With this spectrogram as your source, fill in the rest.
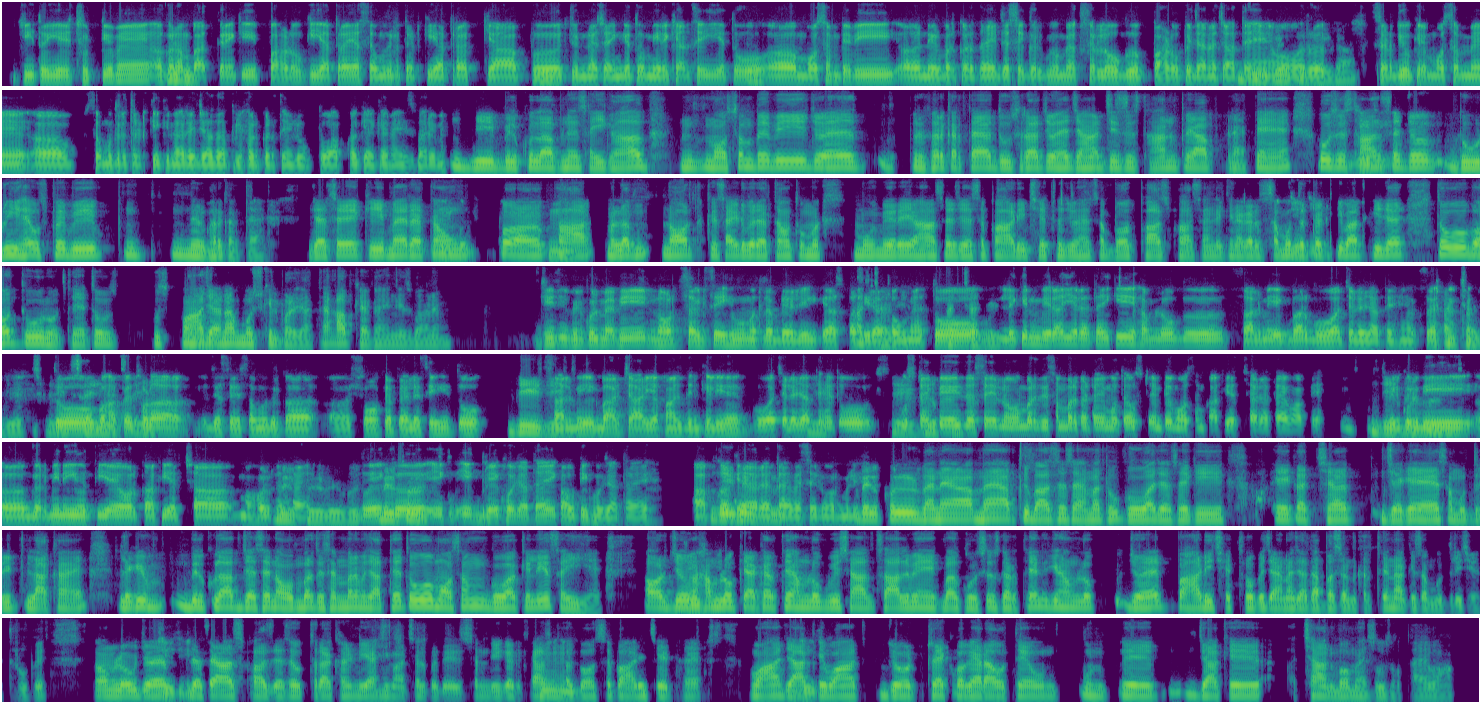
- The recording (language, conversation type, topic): Hindi, unstructured, छुट्टियों में आप पहाड़ों की यात्रा चुनेंगे या समुद्र तट की यात्रा?
- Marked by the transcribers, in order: other background noise; in English: "प्रिफ़र"; in English: "प्रिफ़र"; in English: "नॉर्थ"; other noise; in English: "साइड"; tapping; in English: "नॉर्थ साइड"; laughing while speaking: "अक्सर"; chuckle; in English: "टाइम"; in English: "टाइम"; in English: "टाइम"; in English: "ब्रेक"; in English: "आउटिंग"; in English: "नॉर्मली?"; in English: "ट्रैक"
